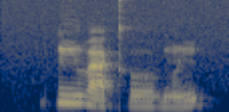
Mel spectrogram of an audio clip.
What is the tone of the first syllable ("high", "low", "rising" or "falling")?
high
